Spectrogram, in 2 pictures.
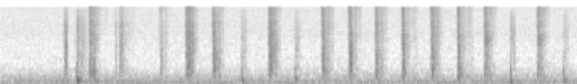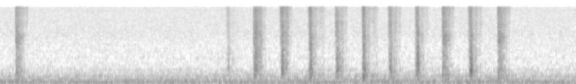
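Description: Light footsteps tap steadily on a soft floor.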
